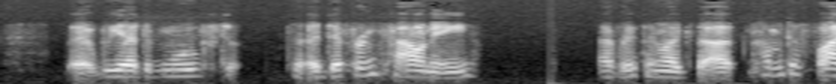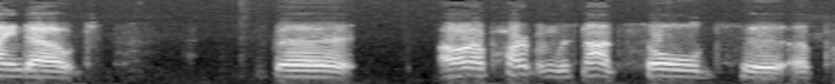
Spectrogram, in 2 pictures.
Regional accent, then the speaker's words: United States; It's kind of odd to me as an American

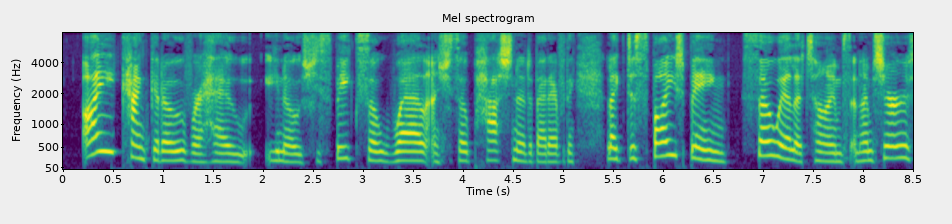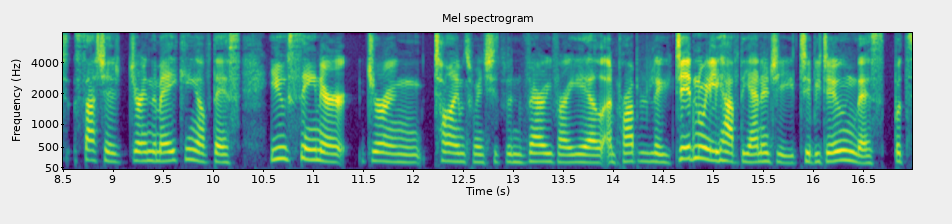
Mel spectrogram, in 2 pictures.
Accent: Ireland; where she's talking about how us as Irish people were ashamed to talk about our private parts

